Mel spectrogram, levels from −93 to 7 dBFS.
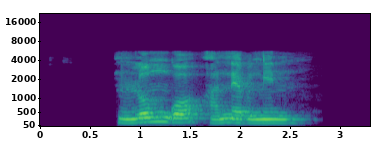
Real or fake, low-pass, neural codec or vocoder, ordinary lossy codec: real; 5.4 kHz; none; AAC, 48 kbps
